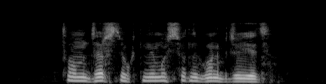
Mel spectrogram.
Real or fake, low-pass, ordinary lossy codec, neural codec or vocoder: real; 7.2 kHz; MP3, 48 kbps; none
